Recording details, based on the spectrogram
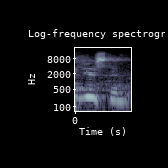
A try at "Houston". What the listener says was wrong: you said Houston. I was like, you mean Houston? No, you said Houston, like with a U, like Houston.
